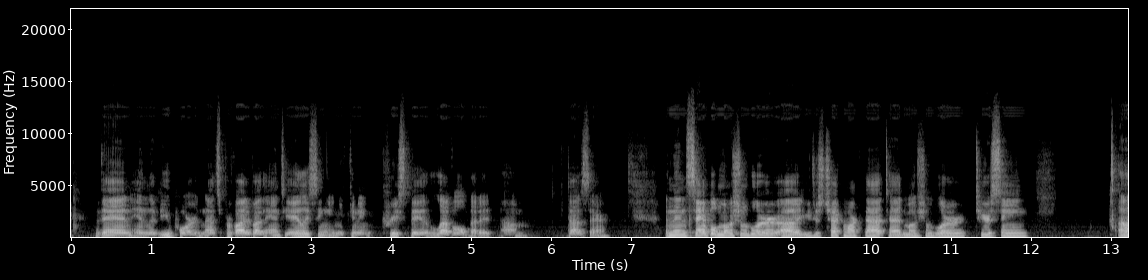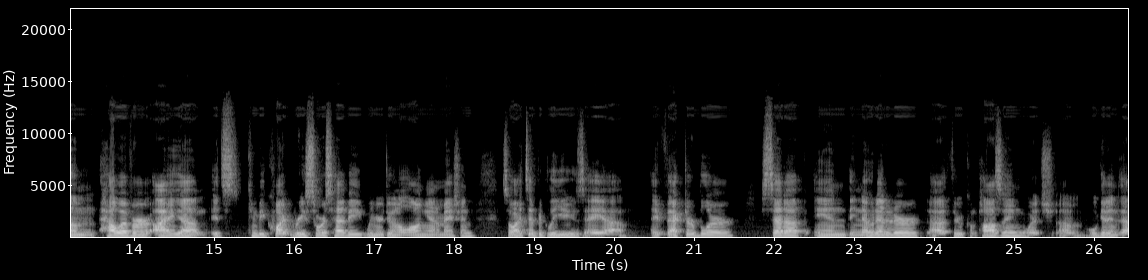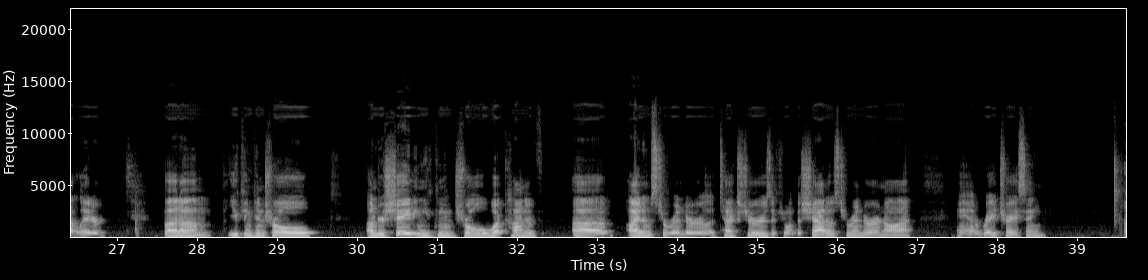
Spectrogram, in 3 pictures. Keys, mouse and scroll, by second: 6.0-8.0 drag, 10.1-12.3 drag, 14.3-16.4 middle drag, 16.4 scroll up 1, 16.5 middle click, 16.8-18.8 middle drag, 28.3-30.1 drag, 38.6-39.6 drag.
